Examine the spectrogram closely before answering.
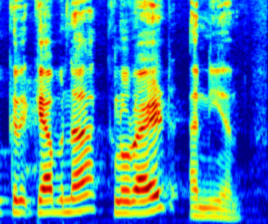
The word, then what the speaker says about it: anion: ये समझाने के लिए, तो अनायन बोलते हैं इसको, अनायन, अन आयन बोलेंगे, क्या बोलेंगे इसको, बोलेंगे अन आयन, अनायन बोलेंगे इसको, अनायन। ठीक है, इसका प्रोनाउंसिएशन अनायन होगा।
